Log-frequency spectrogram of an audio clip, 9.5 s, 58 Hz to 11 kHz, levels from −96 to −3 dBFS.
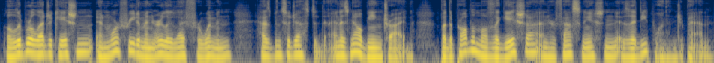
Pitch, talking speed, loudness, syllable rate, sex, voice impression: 120 Hz, 215 wpm, -18 LUFS, 6.0 syllables/s, male, masculine, adult-like, slightly soft, slightly cool, slightly calm, reassuring, slightly sweet, slightly kind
